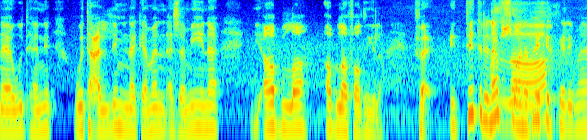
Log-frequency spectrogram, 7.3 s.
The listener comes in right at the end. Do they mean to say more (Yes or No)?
No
